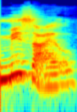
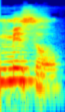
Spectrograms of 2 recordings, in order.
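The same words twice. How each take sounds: First: "মিসাইল" as MISS-ile; British pronunciation. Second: "মিসল" as MISS-ul; American pronunciation. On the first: Teacher asks learners which is right, "মিসাইল" as British MISS-ile. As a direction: end "মিসাইল" with a clear EYE-l. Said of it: "British উচ্চারণ". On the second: Teacher gives learners the alternative, "মিসল" as American MISS-ul. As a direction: swallow the second vowel of "মিসল". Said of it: "American". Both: Shown as a demonstration.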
